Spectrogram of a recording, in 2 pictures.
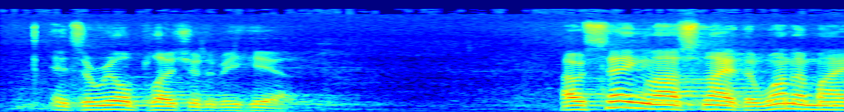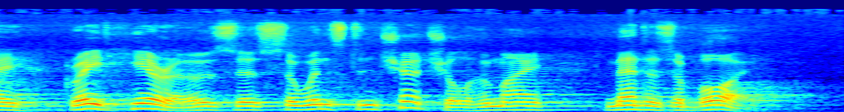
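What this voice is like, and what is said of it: Congested voice from heavy cold. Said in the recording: “I've got such a heavy cold and a thick head, I hope I'm intelligible anyway”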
